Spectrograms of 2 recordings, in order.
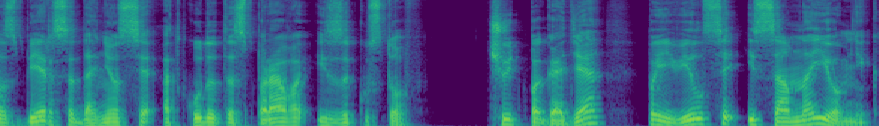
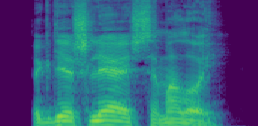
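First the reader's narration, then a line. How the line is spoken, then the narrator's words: Grumbled. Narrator (Russian): проворчал он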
